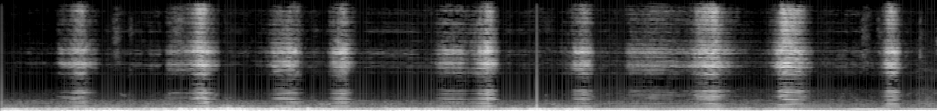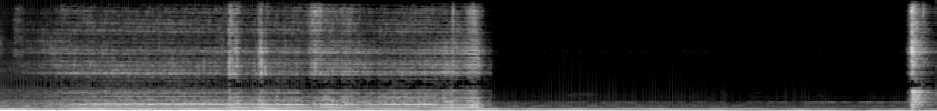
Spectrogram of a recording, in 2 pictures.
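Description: Cartoon bee buzzing sound effect: a string of short, wobbly buzzes for the first half, then one longer wavering buzz lasting several seconds that cuts off suddenly. Underneath runs a low, plodding music bed.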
